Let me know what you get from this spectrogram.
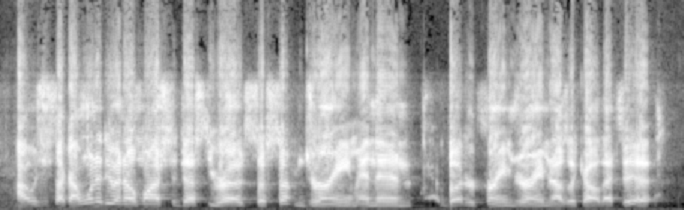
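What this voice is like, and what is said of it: Southern US Georgia accent. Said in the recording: “he's from Georgia, what a cute accent”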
